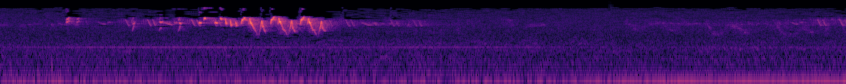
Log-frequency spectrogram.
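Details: Grasshopper warbler (genus Locustella) with one short burst of fast, high, chattering notes lasting about a second, set against steady background noise and a constant low hum.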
